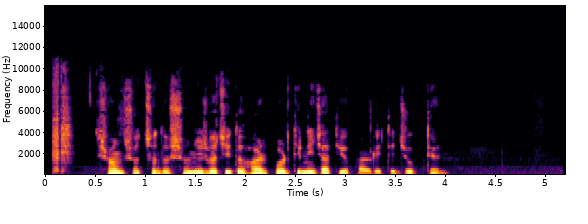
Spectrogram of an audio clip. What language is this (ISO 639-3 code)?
ben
